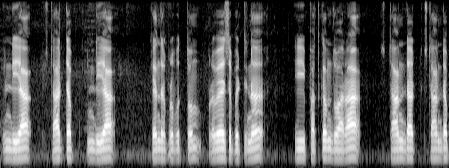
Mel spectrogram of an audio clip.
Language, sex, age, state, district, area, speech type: Telugu, male, 45-60, Andhra Pradesh, Annamaya, rural, spontaneous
